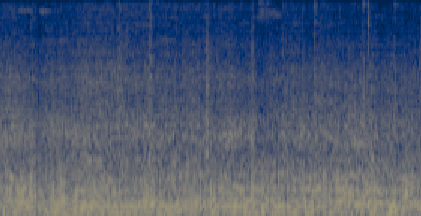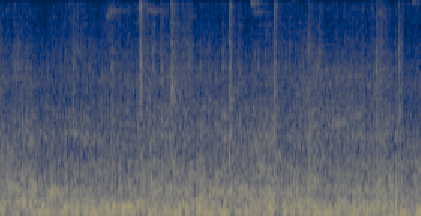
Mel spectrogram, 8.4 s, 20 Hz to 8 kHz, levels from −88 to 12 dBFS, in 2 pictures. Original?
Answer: no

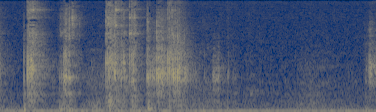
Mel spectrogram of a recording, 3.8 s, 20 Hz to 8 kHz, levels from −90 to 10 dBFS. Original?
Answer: no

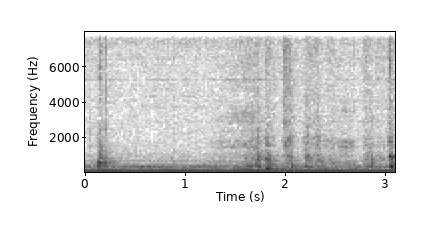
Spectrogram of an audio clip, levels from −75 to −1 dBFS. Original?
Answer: yes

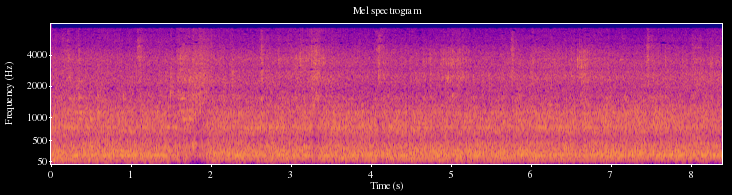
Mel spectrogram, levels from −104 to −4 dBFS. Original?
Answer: yes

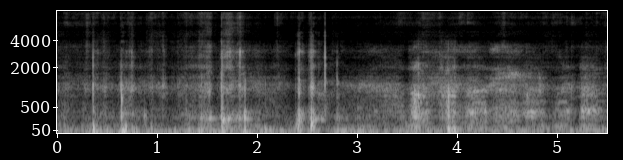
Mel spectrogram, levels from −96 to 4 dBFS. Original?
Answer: no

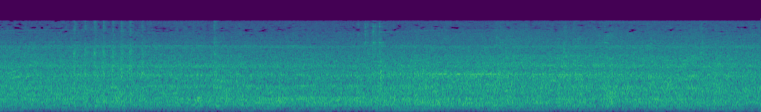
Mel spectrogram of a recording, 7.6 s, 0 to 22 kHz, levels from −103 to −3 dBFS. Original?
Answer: yes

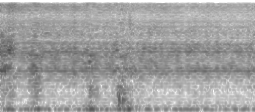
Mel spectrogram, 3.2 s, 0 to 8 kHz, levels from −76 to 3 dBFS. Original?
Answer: no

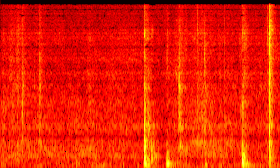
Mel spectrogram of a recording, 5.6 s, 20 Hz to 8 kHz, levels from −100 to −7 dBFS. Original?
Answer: no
